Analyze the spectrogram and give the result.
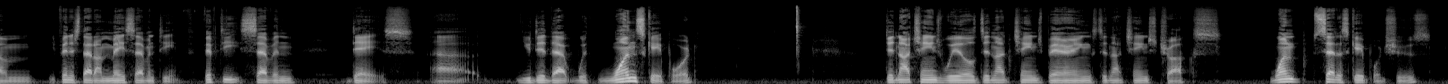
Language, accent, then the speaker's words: English; Staten Island, New York, United States; Yeah, I grew up in Staten Island.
